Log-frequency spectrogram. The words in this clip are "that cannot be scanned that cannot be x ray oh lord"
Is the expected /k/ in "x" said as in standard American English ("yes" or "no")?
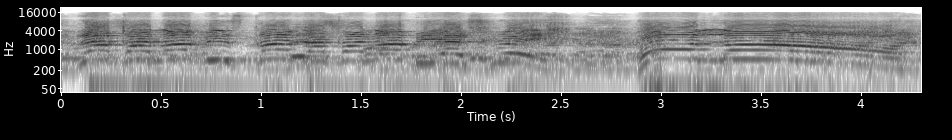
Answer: no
